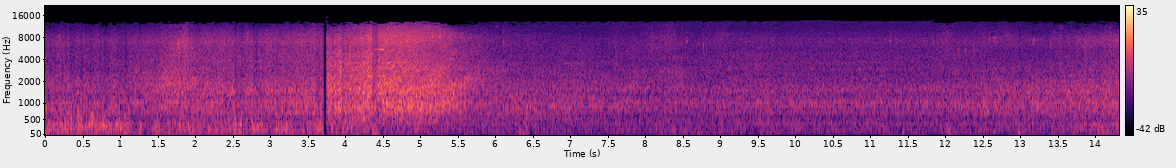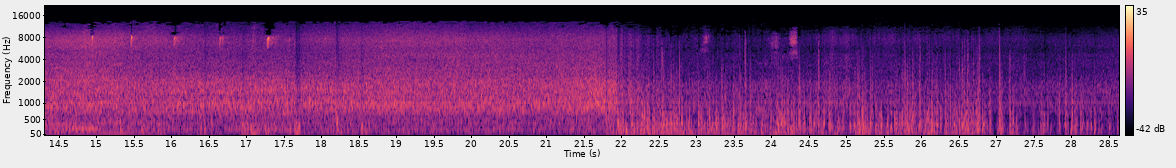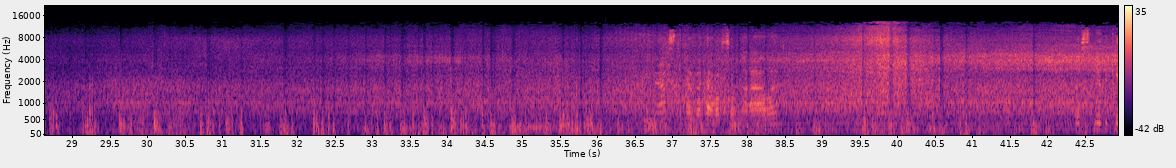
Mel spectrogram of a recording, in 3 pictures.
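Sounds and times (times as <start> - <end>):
wind rushing past: 0.0 - 8.7, 11.9 - 42.9
wind buffeting microphone: 0.0 - 9.0, 11.2 - 42.9
car road and tyre noise: 0.0 - 42.9.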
